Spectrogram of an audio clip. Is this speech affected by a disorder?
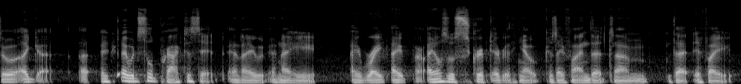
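Yes: stutter; childhood onset, sound repetitions when younger, presents differently now; adult, past therapy with breathing techniques and rate slowing, fluency technique felt unnatural; worse presenting, easier reading aloud, blocks to 45 seconds, shallow chest breathing, grimaces, less in French; here repeated words.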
